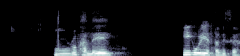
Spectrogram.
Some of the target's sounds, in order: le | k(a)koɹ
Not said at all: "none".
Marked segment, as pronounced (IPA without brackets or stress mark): i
